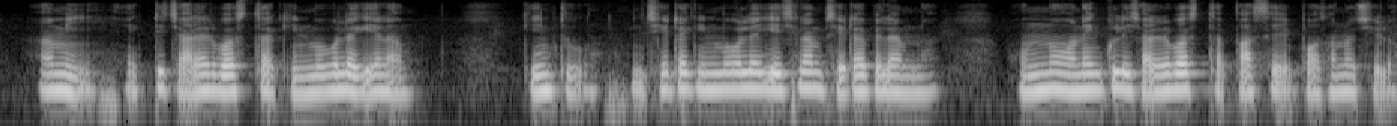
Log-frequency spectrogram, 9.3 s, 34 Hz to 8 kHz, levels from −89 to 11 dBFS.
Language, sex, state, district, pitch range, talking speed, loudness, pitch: Bengali, male, West Bengal, North 24 Parganas, 155-170 Hz, 150 wpm, -18 LUFS, 160 Hz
